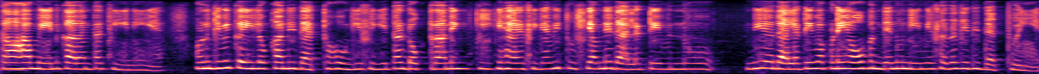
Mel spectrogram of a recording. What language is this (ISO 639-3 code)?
pan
